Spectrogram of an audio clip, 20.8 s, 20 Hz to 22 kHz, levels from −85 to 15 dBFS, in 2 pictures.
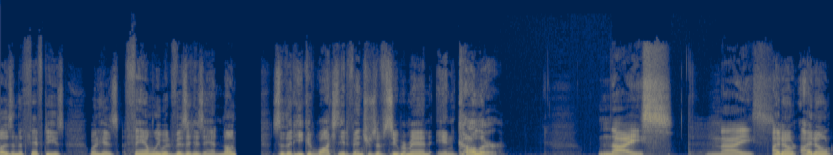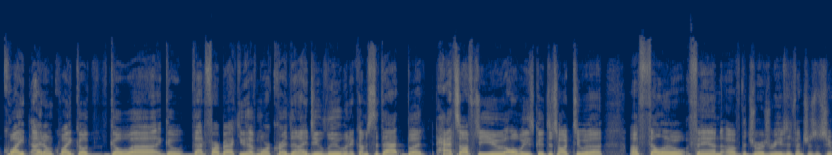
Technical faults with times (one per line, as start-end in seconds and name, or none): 2.94-3.26 playback stall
